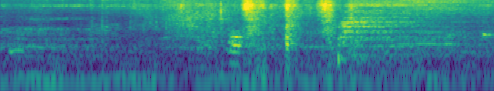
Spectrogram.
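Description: Hens clucking softly a few times, about a second in, over a steady low hum.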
